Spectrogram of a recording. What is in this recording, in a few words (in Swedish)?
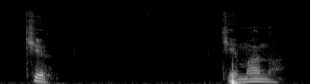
Kj Kjemana, Romska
